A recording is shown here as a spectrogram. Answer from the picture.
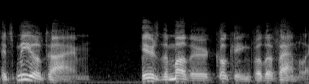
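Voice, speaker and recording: A fairly slow delivery with vocal fry and very wide pitch swings. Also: man. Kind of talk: educational film narration.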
